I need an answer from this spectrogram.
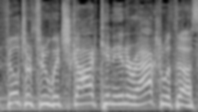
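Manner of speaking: high, loud preaching at full force. Acted. Preacher urging the congregation, full force. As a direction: drive it home from the pulpit.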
